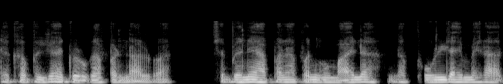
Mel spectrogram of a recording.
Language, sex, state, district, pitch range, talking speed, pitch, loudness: Bhojpuri, male, Uttar Pradesh, Varanasi, 105-110 Hz, 180 wpm, 110 Hz, -16 LUFS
